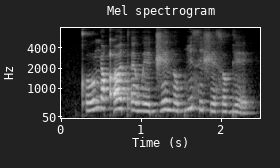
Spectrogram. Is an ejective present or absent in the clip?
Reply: present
